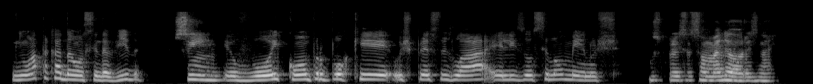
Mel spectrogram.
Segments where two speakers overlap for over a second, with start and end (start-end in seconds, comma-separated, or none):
none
